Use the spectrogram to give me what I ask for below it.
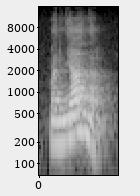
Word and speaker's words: mañana: Mañana. Eh bien, quelle que soit la façon de le dire, l'accent sera toujours sur la deuxième syllabe.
